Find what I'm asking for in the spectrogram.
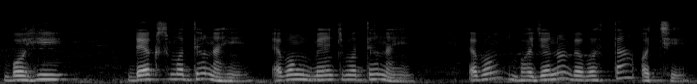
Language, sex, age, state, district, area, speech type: Odia, female, 30-45, Odisha, Mayurbhanj, rural, spontaneous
